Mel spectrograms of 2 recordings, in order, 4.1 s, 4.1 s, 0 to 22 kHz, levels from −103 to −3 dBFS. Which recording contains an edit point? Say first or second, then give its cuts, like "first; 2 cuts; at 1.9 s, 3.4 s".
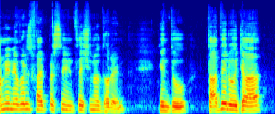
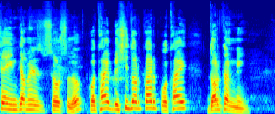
second; 1 cut; at 1.3 s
